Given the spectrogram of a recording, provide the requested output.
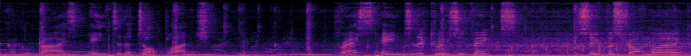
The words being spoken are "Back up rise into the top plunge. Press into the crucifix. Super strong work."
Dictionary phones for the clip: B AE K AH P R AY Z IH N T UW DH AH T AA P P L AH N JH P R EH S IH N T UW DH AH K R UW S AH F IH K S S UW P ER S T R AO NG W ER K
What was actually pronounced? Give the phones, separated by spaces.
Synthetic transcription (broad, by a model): R AY Z IH N T UW DH AH T AA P P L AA N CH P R EH S IH N T UW DH AH K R UW S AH F IH K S S UW P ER S T R AO NG W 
